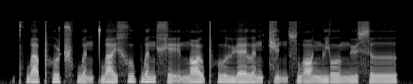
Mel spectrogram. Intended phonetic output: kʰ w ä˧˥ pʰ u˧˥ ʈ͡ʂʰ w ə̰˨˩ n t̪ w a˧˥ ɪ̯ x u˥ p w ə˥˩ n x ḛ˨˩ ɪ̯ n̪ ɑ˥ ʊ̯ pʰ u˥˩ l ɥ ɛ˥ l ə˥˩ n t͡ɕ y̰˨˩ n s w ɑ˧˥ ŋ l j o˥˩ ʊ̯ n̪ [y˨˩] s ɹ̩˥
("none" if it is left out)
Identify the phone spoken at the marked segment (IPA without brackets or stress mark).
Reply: y˥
